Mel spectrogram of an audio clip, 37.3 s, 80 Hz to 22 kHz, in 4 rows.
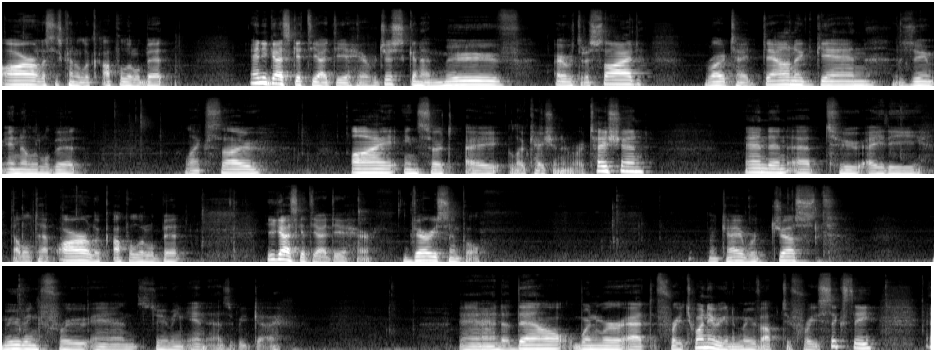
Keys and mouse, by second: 1.4-2.1 shift+middle drag, 4.2 g, 5.5-7.2 middle drag, 5.9 r, 7.2-15.4 shift+right drag, 8.0 g, 9.0 g, 10.8 g, 12.7 i, 18.8 r, 20.3-21.1 shift+middle drag, 22.7 r, 23.8 shift+middle click, 24.6-36.6 shift+right drag, 25.0 g, 26.4 r, 28.3 g, 30.1 g, 34.7-36.6 drag, 34.7-37.2 middle drag.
